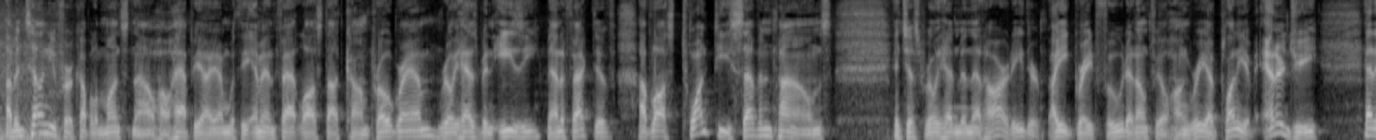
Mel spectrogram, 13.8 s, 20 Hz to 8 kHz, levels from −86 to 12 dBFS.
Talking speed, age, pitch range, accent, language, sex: 220 wpm, 50-69, 95-125 Hz, American, English, male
